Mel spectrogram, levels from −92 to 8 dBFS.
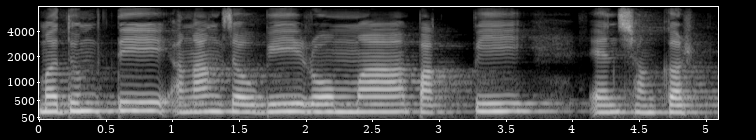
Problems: none marked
